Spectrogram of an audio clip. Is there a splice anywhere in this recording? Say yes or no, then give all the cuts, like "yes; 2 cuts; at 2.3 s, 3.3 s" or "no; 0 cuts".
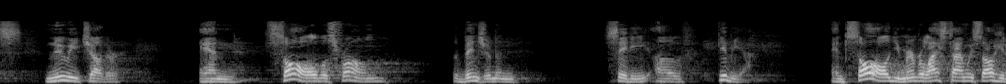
no; 0 cuts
